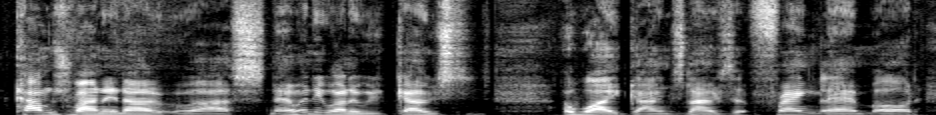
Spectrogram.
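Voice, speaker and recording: A man's voice: mid-range voice, moderate pace, dry recording. A man in casual football chat, rowdy and jokey, swearing freely. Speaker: football fan pundit.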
